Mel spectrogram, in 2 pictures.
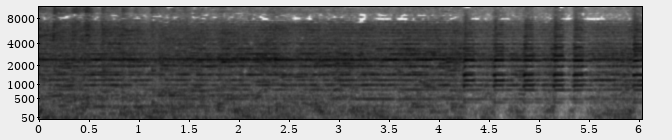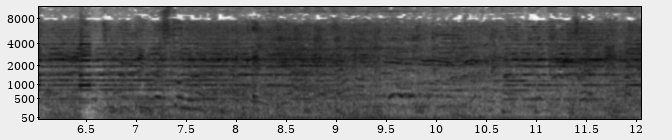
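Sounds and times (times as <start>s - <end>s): car horns honking: 0.0s - 12.0s.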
